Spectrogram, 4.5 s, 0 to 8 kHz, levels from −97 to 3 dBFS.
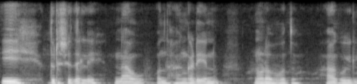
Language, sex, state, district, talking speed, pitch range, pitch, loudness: Kannada, male, Karnataka, Koppal, 105 wpm, 130-140 Hz, 135 Hz, -18 LUFS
